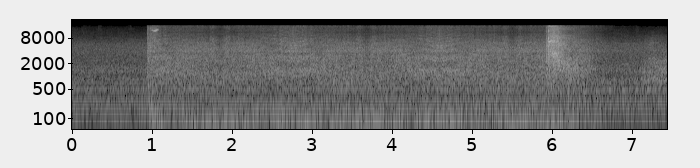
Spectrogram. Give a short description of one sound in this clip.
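A car engine roars loudly for a few seconds.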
